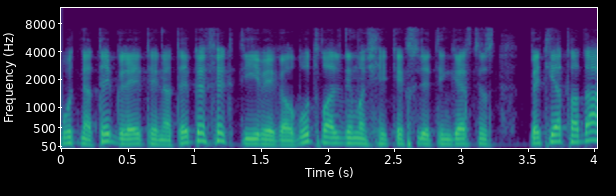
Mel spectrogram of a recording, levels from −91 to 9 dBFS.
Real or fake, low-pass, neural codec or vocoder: fake; 7.2 kHz; codec, 16 kHz, 4.8 kbps, FACodec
